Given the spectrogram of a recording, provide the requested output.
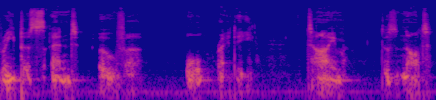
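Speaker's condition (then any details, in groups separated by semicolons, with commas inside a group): Spasmodic dystonia; affected voice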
